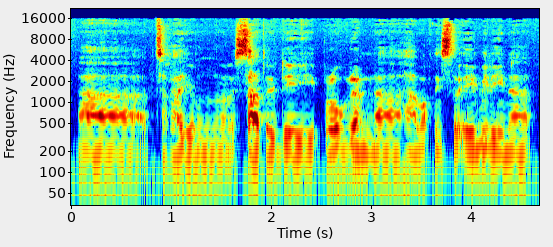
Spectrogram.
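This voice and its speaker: A male Filipino pastor hosting a devotional radio program, speaking haltingly and searching for words. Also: low voice, completely flat delivery, vocal fry, dark tone. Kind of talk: devotional talk mixing Tagalog and English.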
